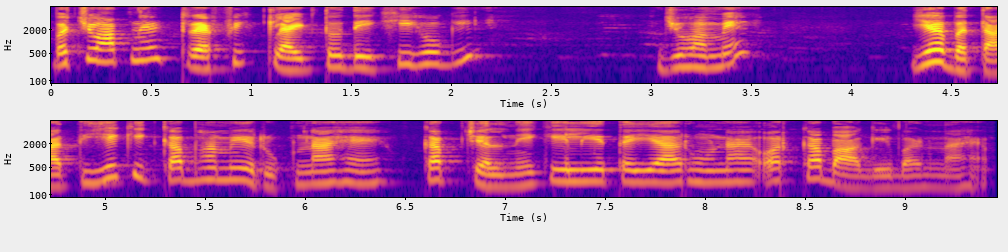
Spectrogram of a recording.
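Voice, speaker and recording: An Indian woman teaching an online grammar lesson to children, speaking deliberately and often addressing the class. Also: medium pitch, expressive.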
